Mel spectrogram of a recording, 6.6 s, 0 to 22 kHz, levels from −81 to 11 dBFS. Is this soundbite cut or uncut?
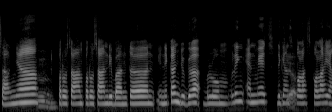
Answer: uncut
